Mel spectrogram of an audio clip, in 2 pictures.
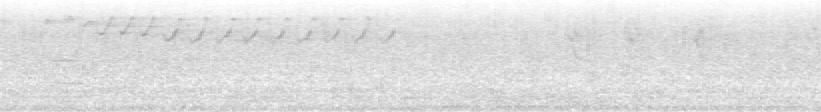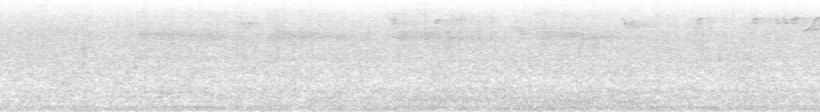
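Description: Faint outdoor ambience: a small bird chirping, with a fast run of about ten high chirps (about five a second) a second or so in, and further short high calls later and near the end, over a steady background hiss.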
